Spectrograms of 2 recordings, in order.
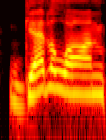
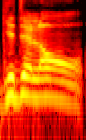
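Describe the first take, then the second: First: The name is said with an American pronunciation. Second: The name is said with a French pronunciation. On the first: The speaker calls it wrong. "that's probably my Americanized pronunciation" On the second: The speaker calls it right. "in French, it's like Gidelon"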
